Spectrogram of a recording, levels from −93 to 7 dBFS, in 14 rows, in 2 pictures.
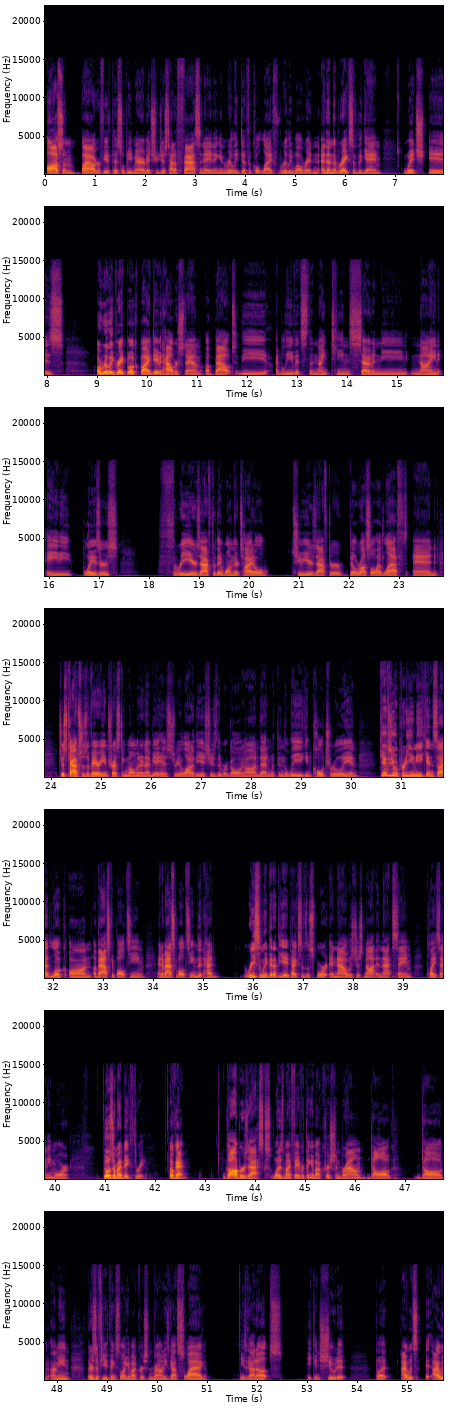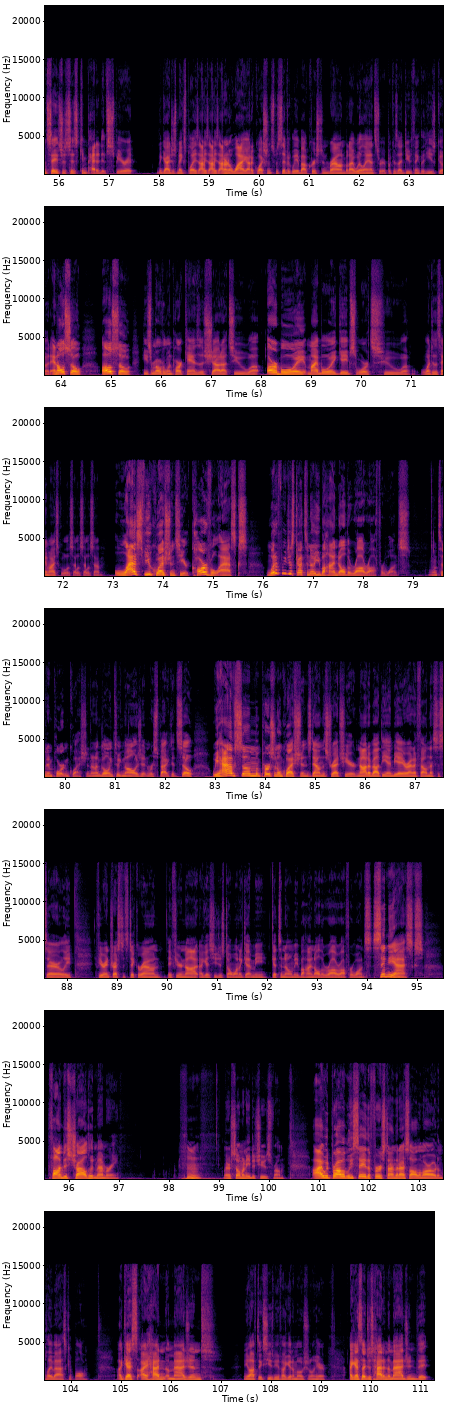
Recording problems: audio stuttering; at 59 s and at 1:12

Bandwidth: 15 kHz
